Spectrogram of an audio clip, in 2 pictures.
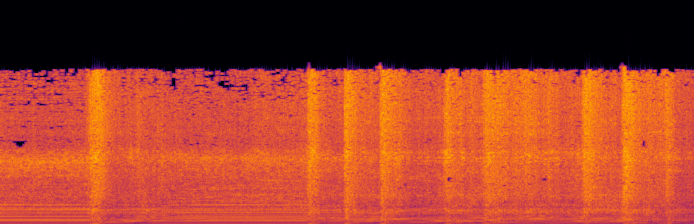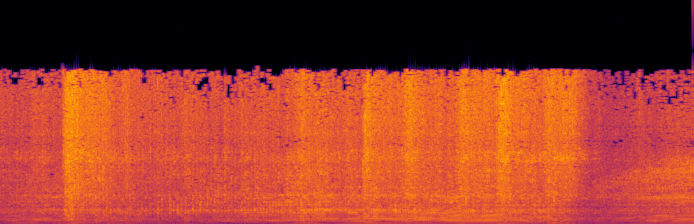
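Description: A machine chops through bunches of green grass, its motor straining and slowing with each load.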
